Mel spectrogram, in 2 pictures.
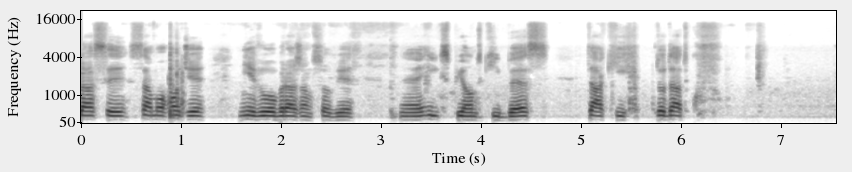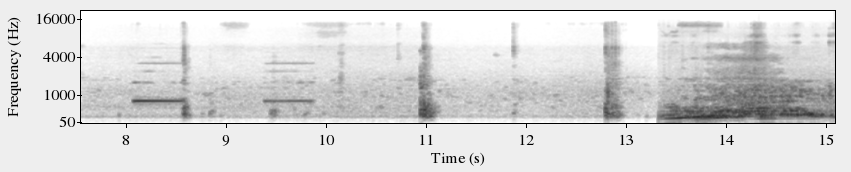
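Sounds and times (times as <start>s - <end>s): short electronic beeps: 8.1s - 8.6s, 9.4s - 9.9s
diesel engine starting: 13.3s - 15.0s.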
